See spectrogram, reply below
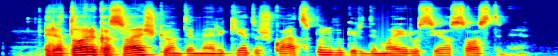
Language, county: Lithuanian, Vilnius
